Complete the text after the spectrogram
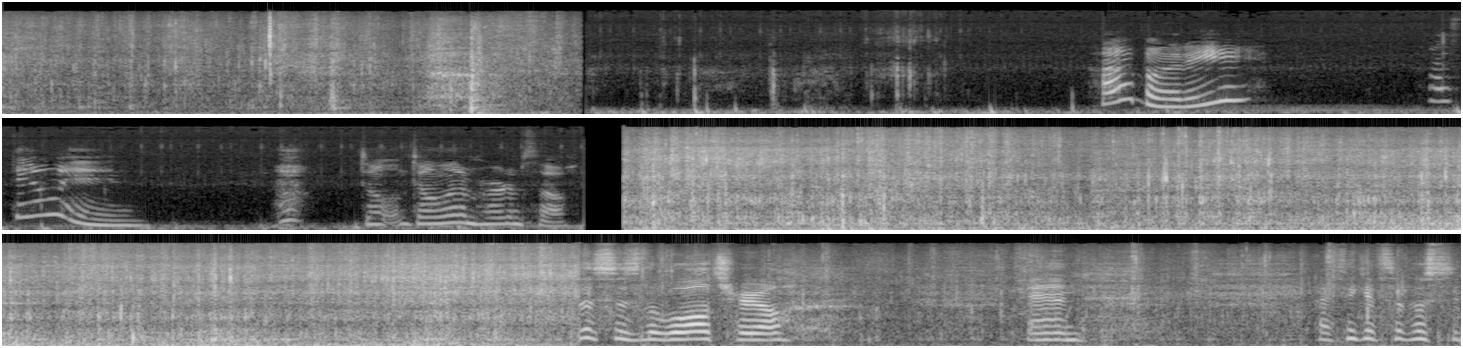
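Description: Bicycle tyres roll and rattle over a bumpy dirt trail.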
